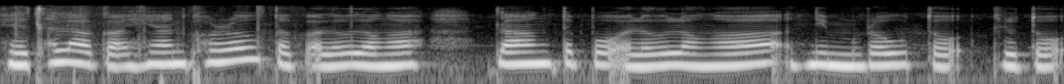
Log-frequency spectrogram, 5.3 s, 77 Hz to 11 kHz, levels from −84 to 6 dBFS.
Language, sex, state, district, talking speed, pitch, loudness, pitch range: Mizo, female, Mizoram, Aizawl, 215 wpm, 240 Hz, -12 LUFS, 225-255 Hz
